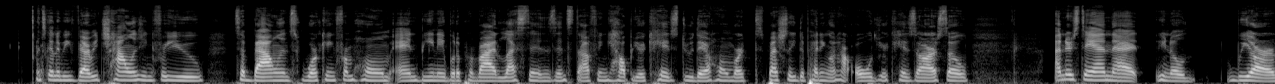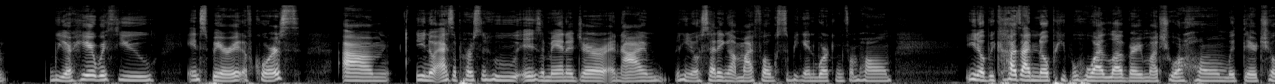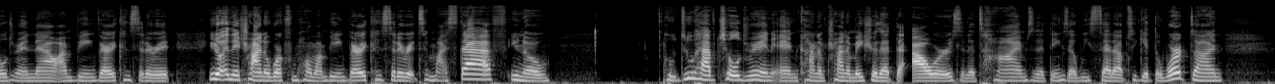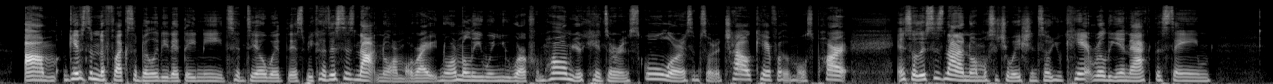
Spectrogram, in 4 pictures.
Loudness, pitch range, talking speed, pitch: -19 LUFS, 165-200 Hz, 235 wpm, 180 Hz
